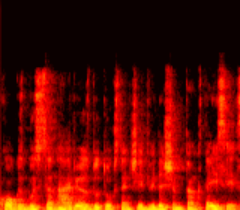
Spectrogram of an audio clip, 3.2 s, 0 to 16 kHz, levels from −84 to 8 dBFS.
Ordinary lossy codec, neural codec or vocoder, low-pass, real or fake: Opus, 64 kbps; none; 10.8 kHz; real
